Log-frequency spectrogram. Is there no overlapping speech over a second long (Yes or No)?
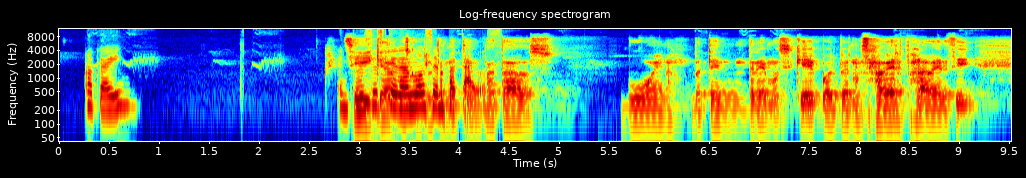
No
